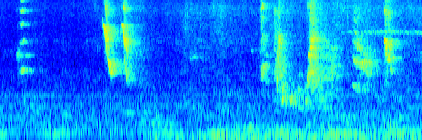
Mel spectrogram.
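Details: White-rumped shama, Banda Aceh, giving short bursts: broad buzzy high notes and sweeping downward slurs in separated phrases, with quiet pauses between and a faint background hum.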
